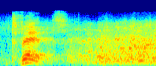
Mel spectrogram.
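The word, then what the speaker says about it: Tvedt: How would you pronounce that, then? Tvet. T-V-E-D-T. Oh, must be a typo.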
